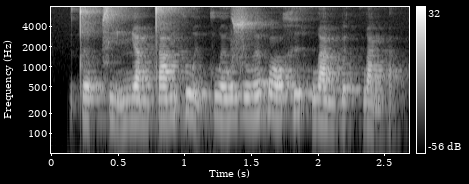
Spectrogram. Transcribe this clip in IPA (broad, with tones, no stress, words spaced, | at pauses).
t̪əː˨˩p̚si˧˩ɲa˨˩mt̪a˨˦m kwɨ̰˧˥kwə˨˦w zu˨˦ə̯ɓɔ˨˦xɨ˧ hwa˨˩mɓə˨˩t̚hwa̰˧˨ŋʔ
